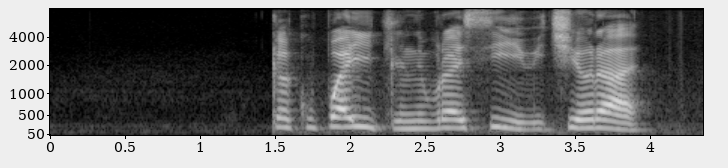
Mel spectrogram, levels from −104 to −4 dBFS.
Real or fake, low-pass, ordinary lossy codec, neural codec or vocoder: real; none; none; none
